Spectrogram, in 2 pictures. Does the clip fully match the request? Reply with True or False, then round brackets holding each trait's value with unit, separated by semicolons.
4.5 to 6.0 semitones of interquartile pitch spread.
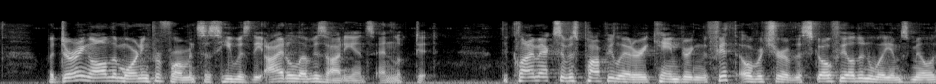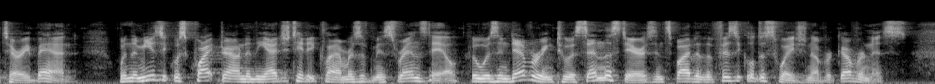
True (5.1 semitones)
